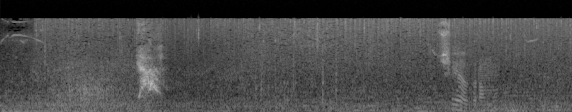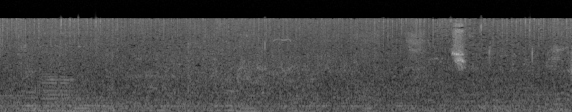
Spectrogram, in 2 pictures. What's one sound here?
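Fire crackles and roars nearby.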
